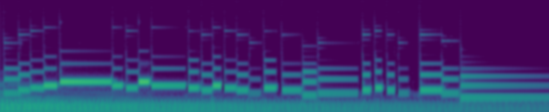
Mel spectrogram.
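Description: Keyboard playing an A minor chord held in the low register while a quick melody line drawn from the B minor pentatonic scale runs over it. The line ends on one sustained note near the end, ringing over the chord.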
